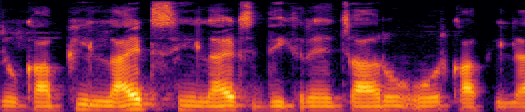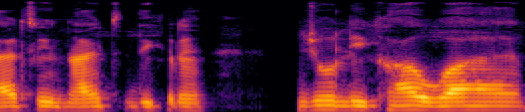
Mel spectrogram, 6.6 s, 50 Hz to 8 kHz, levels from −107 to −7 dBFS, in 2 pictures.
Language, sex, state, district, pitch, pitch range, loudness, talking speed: Hindi, male, Bihar, Jahanabad, 110 Hz, 105-110 Hz, -25 LUFS, 200 wpm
